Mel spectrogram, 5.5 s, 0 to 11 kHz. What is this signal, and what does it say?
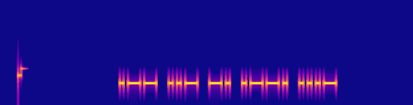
Morse code, heard as a keyed tone, about 22 wpm, 700 Hz. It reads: WUNPV
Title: Code Groups - 5 Letters - 22wpm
